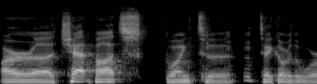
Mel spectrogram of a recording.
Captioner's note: laughs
